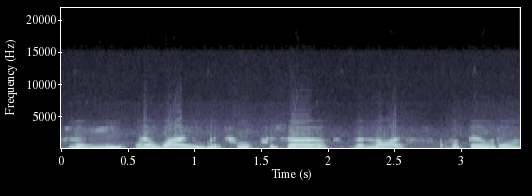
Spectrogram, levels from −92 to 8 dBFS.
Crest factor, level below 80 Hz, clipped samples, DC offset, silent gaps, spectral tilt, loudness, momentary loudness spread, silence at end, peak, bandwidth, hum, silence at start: 12 dB; -46 dBFS; under 0.1%; under 0.1%; none; -7 dB/octave; -16 LUFS; 7 LU; 0 s; -2 dBFS; 8.6 kHz; none; 0 s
